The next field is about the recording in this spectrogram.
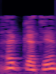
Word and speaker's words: حكة: رخص عبد الرحمن بن عوف والزبير في قميص الحرير في سفر من حكة كانت بهما في سفر، حكة من حكة من هنا للتعليل، يعني لأجل حكة حصلت بأبدانهما، والحكة بكسر الحاء هكذا تلفظ عند العرب، التهاب في الجلد يحمل صاحبه على كثرة حكه، وهي أنواع أشدها الجرب، نسأل الله العافية.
